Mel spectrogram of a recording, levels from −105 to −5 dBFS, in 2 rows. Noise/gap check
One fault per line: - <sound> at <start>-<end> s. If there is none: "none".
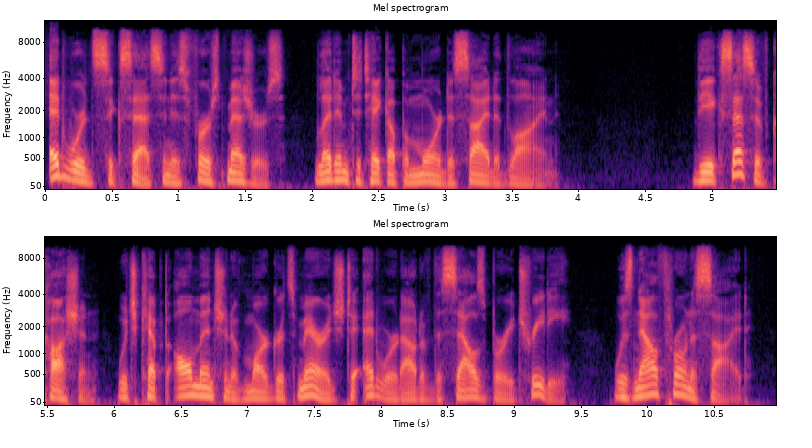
none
